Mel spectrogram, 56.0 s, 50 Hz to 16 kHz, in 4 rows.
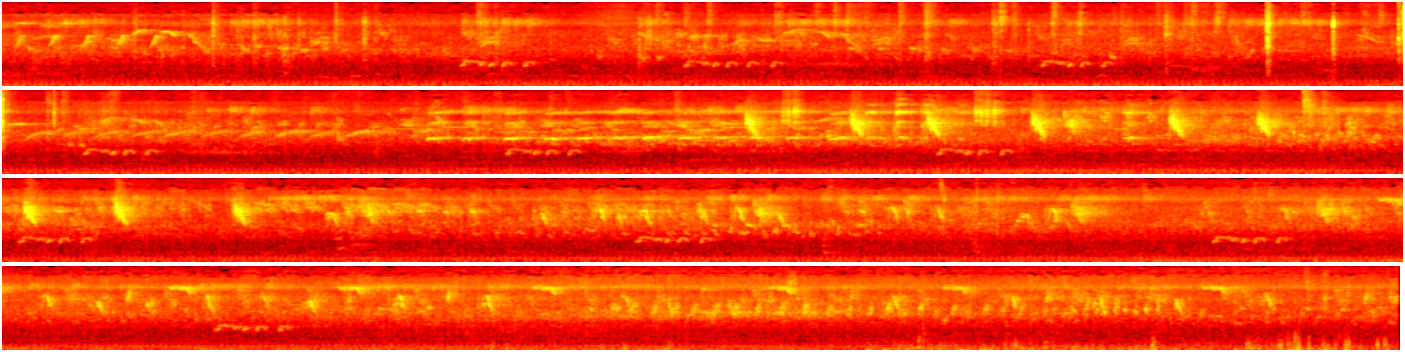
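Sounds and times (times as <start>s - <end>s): birds chirping and calling: 0.0s - 56.0s
steady low hum: 0.0s - 56.0s.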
